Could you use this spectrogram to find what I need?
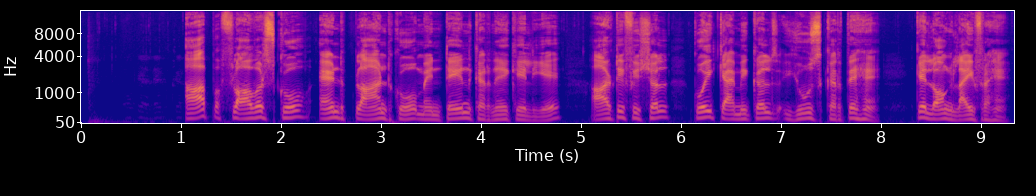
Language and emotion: Urdu, neutral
